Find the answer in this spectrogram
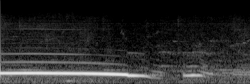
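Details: Male collared dove (puter), used to encourage other doves to call, giving one long steady tonal coo of over a second that slides downward, followed by a short soft rising note.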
